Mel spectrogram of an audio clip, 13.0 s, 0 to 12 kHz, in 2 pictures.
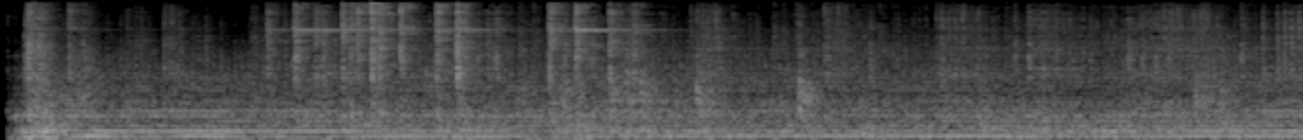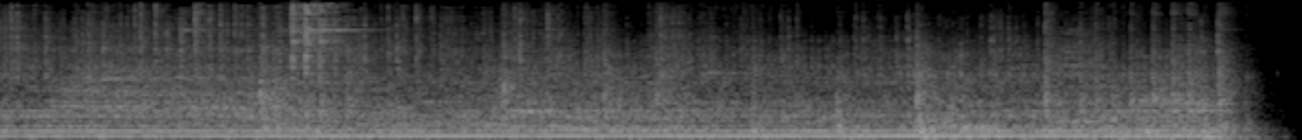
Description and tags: mechanical garage door closing, near miked, creak, squeak, quad 1
Mechanical garage door closing. Creak/squeal iat the end. Left, right, Left surround, right surround. Recorded with Zoom H2n.
squeak, chain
